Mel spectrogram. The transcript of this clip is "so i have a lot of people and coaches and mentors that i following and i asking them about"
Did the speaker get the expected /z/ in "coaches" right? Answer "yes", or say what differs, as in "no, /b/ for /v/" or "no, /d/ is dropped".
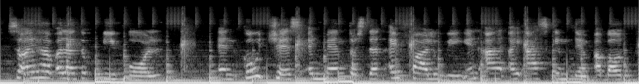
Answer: no, /s/ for /z/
